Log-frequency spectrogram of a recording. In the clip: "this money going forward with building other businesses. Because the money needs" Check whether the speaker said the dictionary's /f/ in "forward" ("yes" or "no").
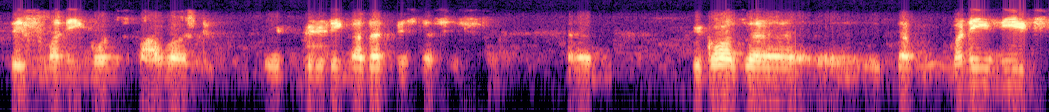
no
